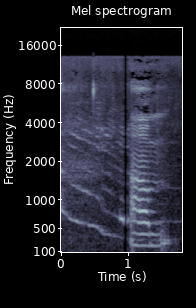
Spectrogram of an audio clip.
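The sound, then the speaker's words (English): A female dog named Lou whimpers to be let in, in two drawn-out whines: a long falling whine, a brief pause, then a louder, steadier, more strained whine. “I'm just going to let my dog in. Who is feeling like she's going to miss out on the meditation, getting slightly upset.”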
